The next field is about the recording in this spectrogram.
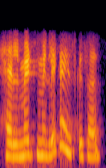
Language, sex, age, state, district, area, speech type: Hindi, female, 60+, Madhya Pradesh, Bhopal, urban, conversation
